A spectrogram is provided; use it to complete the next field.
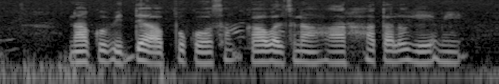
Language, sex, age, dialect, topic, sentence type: Telugu, male, 25-30, Southern, banking, question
